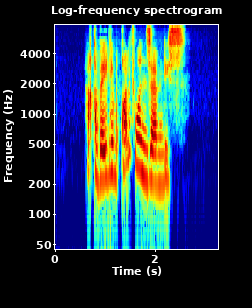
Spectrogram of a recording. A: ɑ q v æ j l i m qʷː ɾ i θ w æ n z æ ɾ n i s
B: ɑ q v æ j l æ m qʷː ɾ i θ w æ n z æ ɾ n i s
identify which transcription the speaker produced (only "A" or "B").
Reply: A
